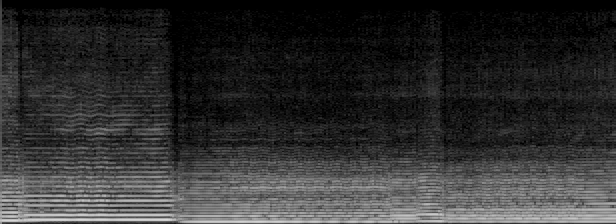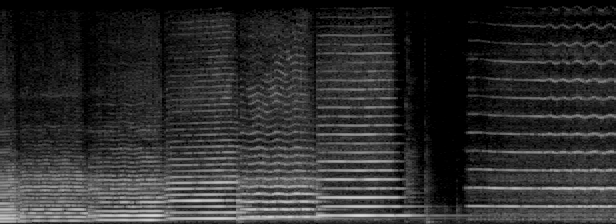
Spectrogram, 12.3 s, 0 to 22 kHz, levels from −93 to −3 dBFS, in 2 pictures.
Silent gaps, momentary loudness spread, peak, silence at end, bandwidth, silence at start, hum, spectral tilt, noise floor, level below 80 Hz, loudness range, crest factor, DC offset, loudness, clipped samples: none; 11 LU; -10 dBFS; 0 s; over 20 kHz; 0 s; none; -0.5 dB/octave; -51 dBFS; under -90 dBFS; 5 LU; 14 dB; under 0.1%; -24 LUFS; under 0.1%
